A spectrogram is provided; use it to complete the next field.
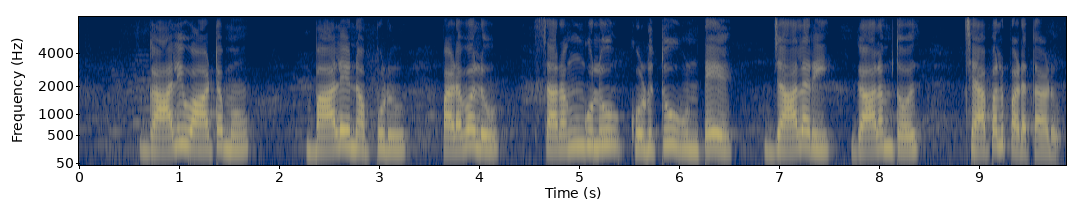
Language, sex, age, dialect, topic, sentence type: Telugu, female, 18-24, Utterandhra, agriculture, statement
